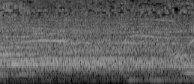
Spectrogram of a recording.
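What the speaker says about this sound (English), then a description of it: "Crowd's hyping him up" Crowd at a wakeboard competition cheering and whooping for a rider on the dock, a steady loud roar of many voices with a commentator talking over it.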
